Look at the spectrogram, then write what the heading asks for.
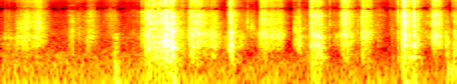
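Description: Scissors snip through a faux cinnamon stick in a run of short, crisp cuts close to the microphone, some quick and light, a few louder and sharper, with brief gaps between them.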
